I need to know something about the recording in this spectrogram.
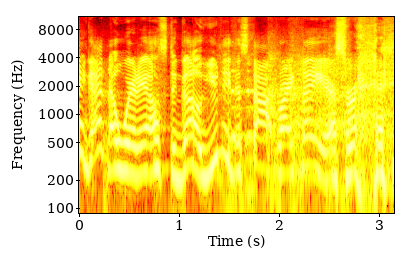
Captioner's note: audience laughing; laughing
